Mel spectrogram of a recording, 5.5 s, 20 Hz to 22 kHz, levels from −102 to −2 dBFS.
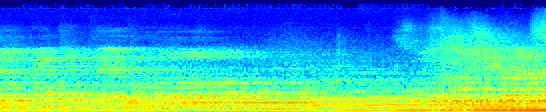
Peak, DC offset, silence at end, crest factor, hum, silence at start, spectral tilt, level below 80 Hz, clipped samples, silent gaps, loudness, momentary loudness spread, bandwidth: -12 dBFS; under 0.1%; 0 s; 16 dB; none; 0 s; -7 dB/octave; -58 dBFS; under 0.1%; none; -30 LUFS; 7 LU; 12.5 kHz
